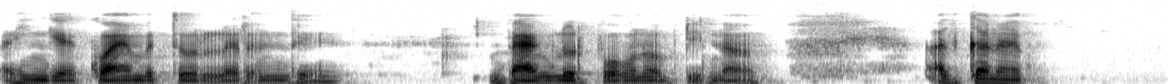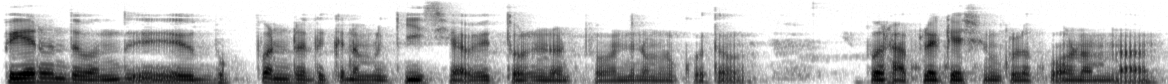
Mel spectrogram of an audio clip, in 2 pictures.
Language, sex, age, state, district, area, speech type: Tamil, male, 18-30, Tamil Nadu, Coimbatore, rural, spontaneous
